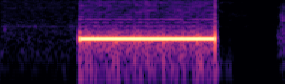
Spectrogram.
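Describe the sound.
A telephone tone sounds while a call is being transferred: one steady, mid-pitched beep lasting about a second, loud and alone, starting and stopping abruptly.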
